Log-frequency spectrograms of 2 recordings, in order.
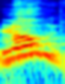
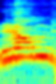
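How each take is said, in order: First: It is said with the tri tone. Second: It is said with the saman (level) tone. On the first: "ลมเสียงตี" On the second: "ลมสามัญ"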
